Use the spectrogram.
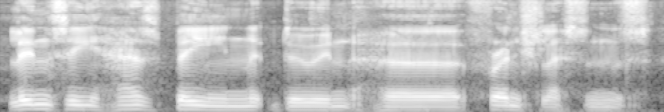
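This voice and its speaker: A man's voice: low-pitched, slow, darkish tone. A middle-aged British man chatting casually to camera as a travel vlogger. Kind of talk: casual vlog chat to camera. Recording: noisy vehicle and outdoor ambience.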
